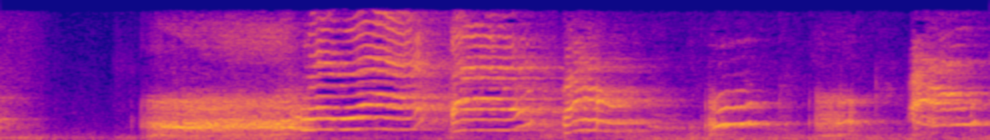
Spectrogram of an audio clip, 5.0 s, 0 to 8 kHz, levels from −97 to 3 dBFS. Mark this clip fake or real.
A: real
